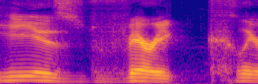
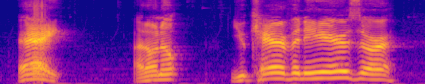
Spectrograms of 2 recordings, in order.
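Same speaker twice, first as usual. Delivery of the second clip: loud, high hollered call, projected as if distant; 7 semitones higher, 6 dB louder than usual. Voicing a man who hails the party's passing cart: calling out to a cart. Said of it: "the man starts to hail your cart".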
